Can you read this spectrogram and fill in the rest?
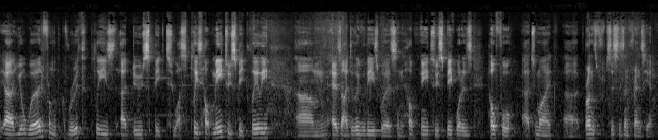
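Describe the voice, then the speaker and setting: A man's voice: fairly low pitch, fairly even intonation, unhurried, a bit bright, a little hiss or hum. A man who is sick, preaching a sermon with many fillers and restarts. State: sick, voice a bit off. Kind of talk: sermon to a student group.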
